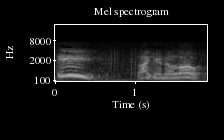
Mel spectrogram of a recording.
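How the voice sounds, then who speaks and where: A man's voice: very high-pitched, animated, slow pace, vocal fry, exaggerated voice. An actor playing an impatient, exasperated man in a frantic hurry in a 1940s radio comedy. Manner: urgent, blustery. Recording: noisy, dull 1940s radio recording.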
